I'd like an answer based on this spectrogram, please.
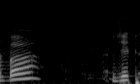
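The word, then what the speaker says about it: budget: क्या लिखा है अभी, अब इसका उच्चारण होता है छोटी, इसे क्या होता है, बजट, बजट नहीं होता है, बजट, ज में छोटी की मात्रा, बजट।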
